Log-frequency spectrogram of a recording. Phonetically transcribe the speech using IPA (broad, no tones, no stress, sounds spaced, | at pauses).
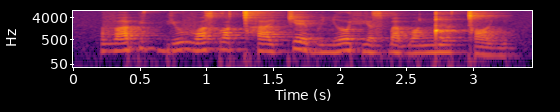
v a pʲ ɒ t bʲ u v ɒ z ɡ ɒ ǀʰ a ɪ̯ c e b ɪ ʎ ɤ fʲ ɒ z ɓ a b ɒ ŋ͡ǃ ɪ ə̯ ǀ ɒ ʎ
